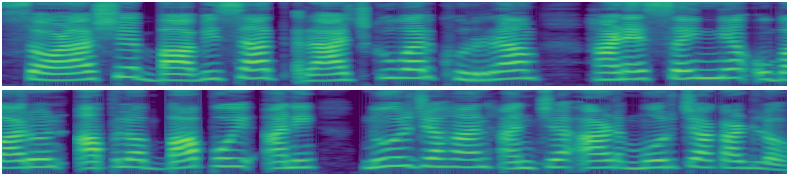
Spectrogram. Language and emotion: Goan Konkani, neutral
